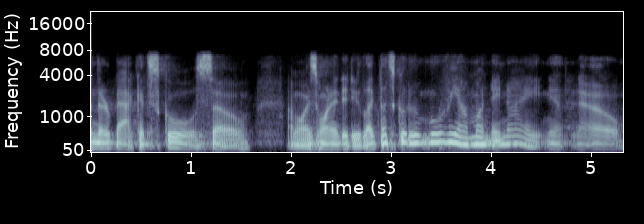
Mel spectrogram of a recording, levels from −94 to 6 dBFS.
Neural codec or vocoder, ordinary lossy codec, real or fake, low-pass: none; Opus, 24 kbps; real; 7.2 kHz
